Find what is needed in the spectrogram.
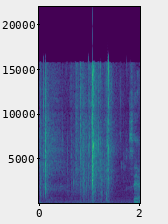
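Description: A few sharp clicks and clinks of a metal spoon and fork against a glass bowl, about a second apart.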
